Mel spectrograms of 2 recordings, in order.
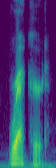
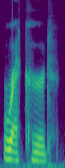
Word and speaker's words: record: We say record. Record.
